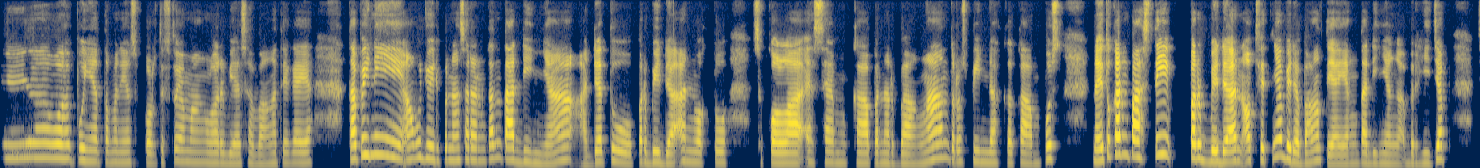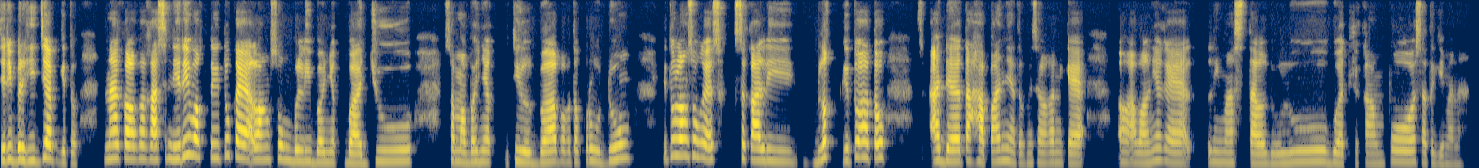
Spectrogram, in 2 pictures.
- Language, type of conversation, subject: Indonesian, podcast, Bagaimana gayamu berubah sejak masa sekolah?
- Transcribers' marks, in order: tapping; in English: "outfit-nya"; in English: "style"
